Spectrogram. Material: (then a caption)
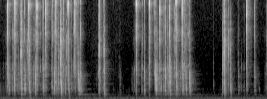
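Plastic. Long nails and fingertips type on a backlit pink mechanical keyboard with round plastic keycaps and a hollow plastic case. Quick bursts of bright, clicky keystrokes come in rapid runs separated by short pauses, each key press sharp and dry with almost no ring.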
